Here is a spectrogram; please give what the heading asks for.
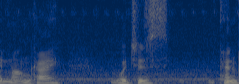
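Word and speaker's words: mancae: m-n-m-a-n-c-a-e is the plural the pronunciation varies some people say monkey mangkai monkey i say usually the version because i speak italian and italian is very similar to latin i say mangkai which is kind of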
